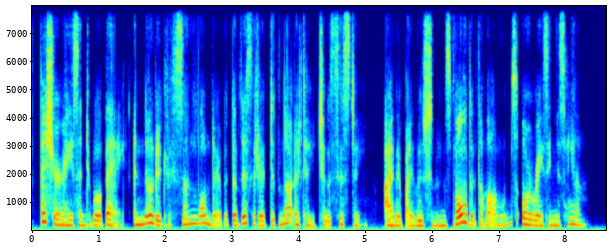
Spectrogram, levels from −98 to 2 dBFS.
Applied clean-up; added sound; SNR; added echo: neural diffusion model UNIVERSE++.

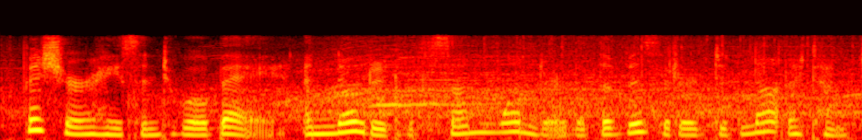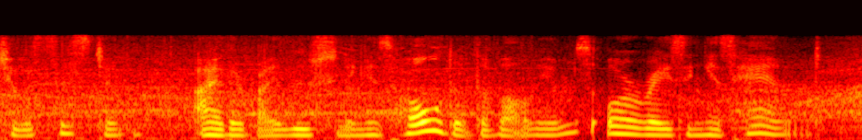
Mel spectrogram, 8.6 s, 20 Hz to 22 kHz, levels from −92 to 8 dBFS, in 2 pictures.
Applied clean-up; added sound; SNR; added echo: none; Crowd; 12 dB; none.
